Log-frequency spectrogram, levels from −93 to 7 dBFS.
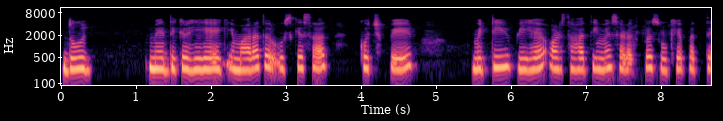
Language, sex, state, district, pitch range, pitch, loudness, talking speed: Hindi, female, Uttarakhand, Uttarkashi, 235-260 Hz, 245 Hz, -16 LUFS, 160 wpm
